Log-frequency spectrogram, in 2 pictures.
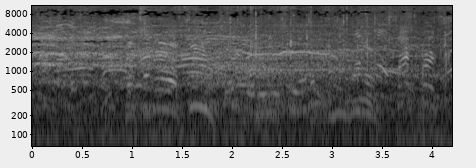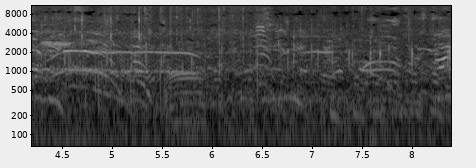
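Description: Many voices shouting and calling over one another from young players and sideline spectators, with a laugh about three and a half seconds in, over a steady low rumble.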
